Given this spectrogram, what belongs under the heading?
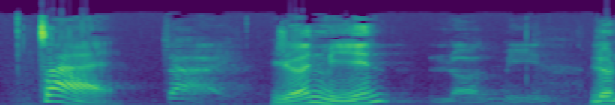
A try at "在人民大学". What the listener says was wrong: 할 때 혀끝이 붙었죠. 앞으로 붙이지 않도록 주의하세요. 人民人民 네, 좋습니다. 大学大学人民大学人民大学 됐어요.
